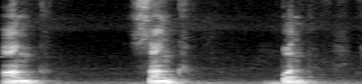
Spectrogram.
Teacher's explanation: अंक संख बंद इन का उच्चारण करते हुए जो ध्वनि है वह झटके के साथ निकल रही है और नाक से निकल रही है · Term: अनुस्वार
